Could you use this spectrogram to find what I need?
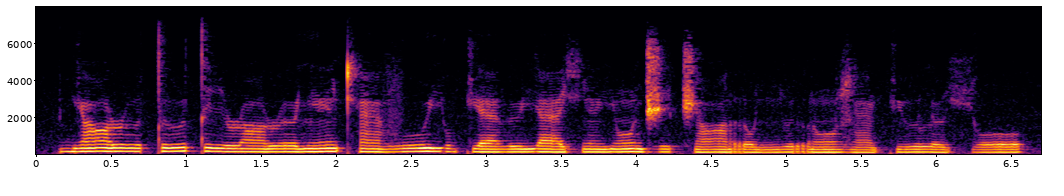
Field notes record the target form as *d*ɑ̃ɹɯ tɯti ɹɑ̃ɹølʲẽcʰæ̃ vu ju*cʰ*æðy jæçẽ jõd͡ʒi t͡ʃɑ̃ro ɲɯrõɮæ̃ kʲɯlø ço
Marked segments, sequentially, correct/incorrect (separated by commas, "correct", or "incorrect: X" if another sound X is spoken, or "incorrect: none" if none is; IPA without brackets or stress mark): incorrect: ɡʲ, incorrect: kʲ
